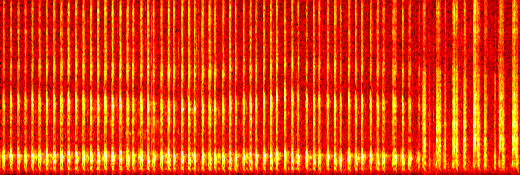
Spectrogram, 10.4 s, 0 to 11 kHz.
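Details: Free-roaming wild Chukar partridge, aged five or six, on a June 2023 evening, delivering a long fast run of harsh, evenly spaced chuck notes, over two per second, which turn rougher and more spaced toward the end.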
